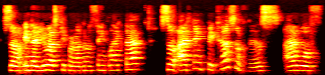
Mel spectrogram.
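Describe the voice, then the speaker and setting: A woman's voice: fairly high pitch, moderate pace, reverberant. Thoughtful woman from China in her thirties. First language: Chinese. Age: 30s. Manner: reflective, thinks aloud with fillers and restarts. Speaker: interviewee. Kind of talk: oral history interview.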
